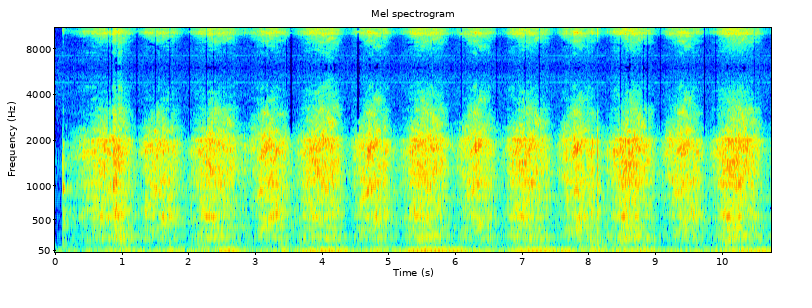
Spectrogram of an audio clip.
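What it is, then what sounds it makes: Steel axe head being filed. A hand file is drawn back and forth along the cutting edge of a solid steel axe head held in a bench vise on a blue cloth. The result is a steady series of rough, grinding metal-on-metal rasping strokes, each swelling and fading, with a faint bright hiss riding above.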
